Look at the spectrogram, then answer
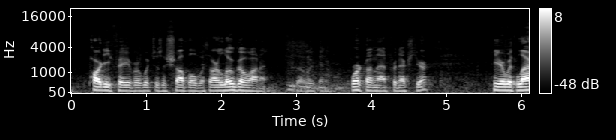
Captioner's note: laughter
